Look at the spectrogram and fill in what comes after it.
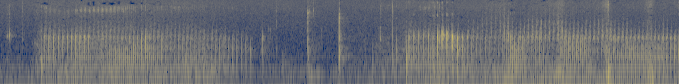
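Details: Cat purring close up in a room, a continuous low, pulsing rumble that swells on each breath in, with a few faint clicks and soft rustles.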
